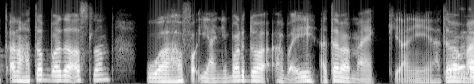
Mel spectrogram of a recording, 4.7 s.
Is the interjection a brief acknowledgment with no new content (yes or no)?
no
